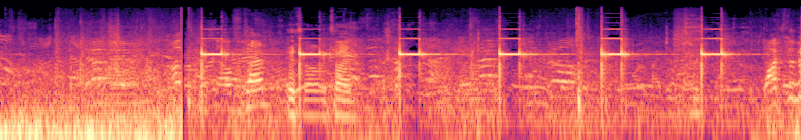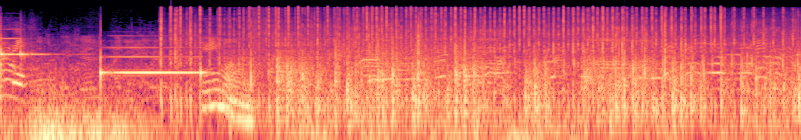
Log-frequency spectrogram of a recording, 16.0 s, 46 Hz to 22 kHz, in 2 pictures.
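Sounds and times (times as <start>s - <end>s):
short high beeps: 2.0s - 2.4s, 4.0s - 10.4s.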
